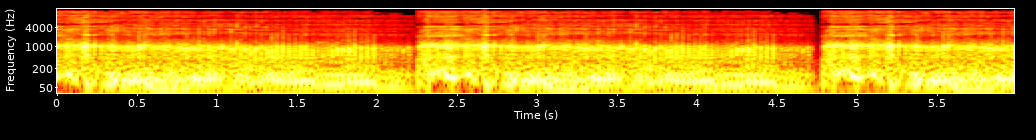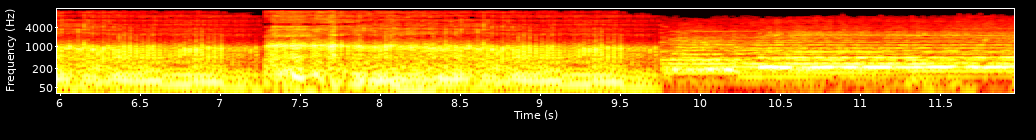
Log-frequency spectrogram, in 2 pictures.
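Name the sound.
person imitating loud snoring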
